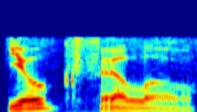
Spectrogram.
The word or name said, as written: yokefellow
